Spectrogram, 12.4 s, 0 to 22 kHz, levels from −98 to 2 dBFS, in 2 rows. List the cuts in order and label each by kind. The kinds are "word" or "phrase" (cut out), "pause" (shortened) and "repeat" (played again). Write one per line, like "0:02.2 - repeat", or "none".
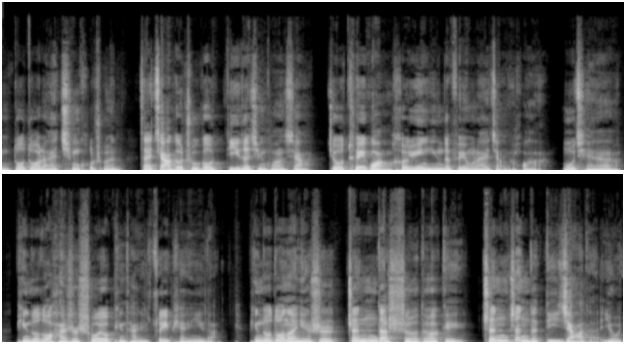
0:06.3 - pause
